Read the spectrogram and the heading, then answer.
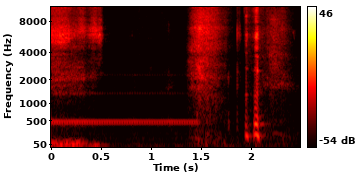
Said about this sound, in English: Let me see if I'm getting a phone call. Yeah, I'm getting a call.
